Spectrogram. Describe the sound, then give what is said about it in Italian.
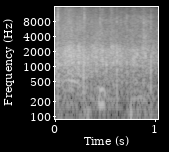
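Steady audience applause, a dense wash of many hands clapping at an even, moderately loud level for the whole brief moment, with no voices standing out. “Ok, applausi. Applausi.”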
